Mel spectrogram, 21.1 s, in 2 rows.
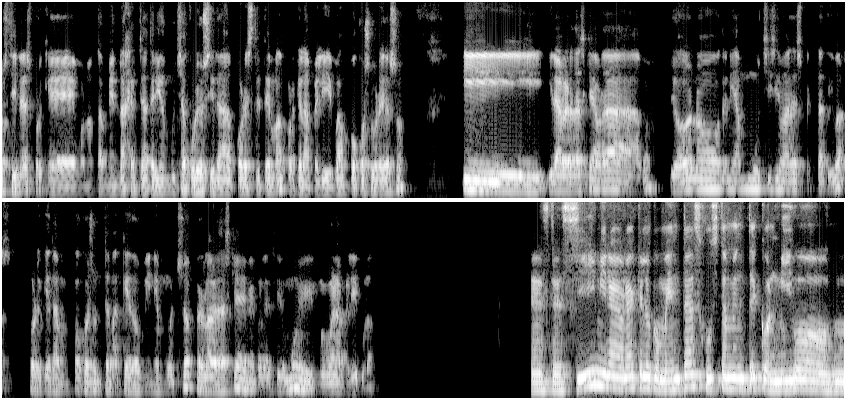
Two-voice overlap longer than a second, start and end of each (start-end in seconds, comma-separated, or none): none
